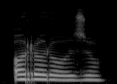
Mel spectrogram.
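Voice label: "orrorosu", female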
